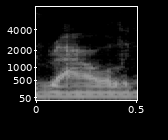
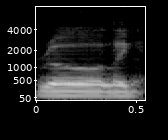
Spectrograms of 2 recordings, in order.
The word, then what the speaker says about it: Rowling: I've heard people pronounce it as Rowling, and it's not. It's Rowling, as in bowling.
